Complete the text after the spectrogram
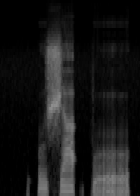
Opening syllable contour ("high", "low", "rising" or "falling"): low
